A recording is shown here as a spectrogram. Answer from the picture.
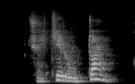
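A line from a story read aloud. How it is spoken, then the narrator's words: Grumbling. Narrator (French): grommela-t-il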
